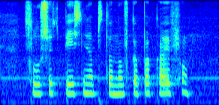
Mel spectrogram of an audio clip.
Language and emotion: Russian, neutral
